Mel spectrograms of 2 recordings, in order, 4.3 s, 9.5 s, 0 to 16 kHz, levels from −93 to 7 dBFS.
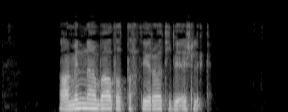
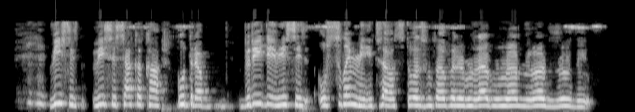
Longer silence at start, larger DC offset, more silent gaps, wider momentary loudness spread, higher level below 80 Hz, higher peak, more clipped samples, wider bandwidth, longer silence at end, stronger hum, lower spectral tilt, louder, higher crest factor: first, 0.9 s vs 0.4 s; neither; second, none vs 1.34-1.38 s; about the same, 9 LU vs 9 LU; about the same, -62 dBFS vs -58 dBFS; second, -4 dBFS vs 0 dBFS; neither; about the same, 7.4 kHz vs 7.8 kHz; first, 1.3 s vs 0.5 s; neither; first, -8.5 dB/octave vs -2.5 dB/octave; second, -22 LUFS vs -13 LUFS; about the same, 18 dB vs 14 dB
